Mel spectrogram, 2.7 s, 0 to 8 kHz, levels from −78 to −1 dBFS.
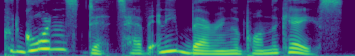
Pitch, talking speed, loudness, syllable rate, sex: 210 Hz, 205 wpm, -18 LUFS, 5.0 syllables/s, female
